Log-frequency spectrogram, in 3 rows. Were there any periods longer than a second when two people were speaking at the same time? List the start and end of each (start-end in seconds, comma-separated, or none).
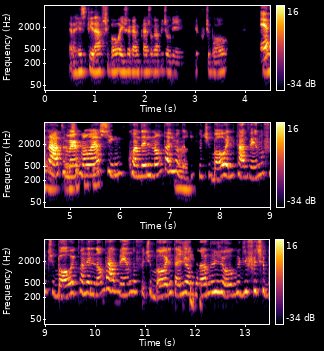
4.3-5.8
